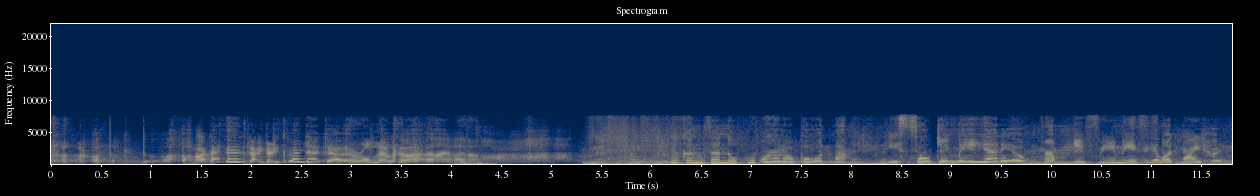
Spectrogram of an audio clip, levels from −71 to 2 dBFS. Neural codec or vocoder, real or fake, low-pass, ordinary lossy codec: codec, 16 kHz, 1 kbps, X-Codec, HuBERT features, trained on LibriSpeech; fake; none; none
